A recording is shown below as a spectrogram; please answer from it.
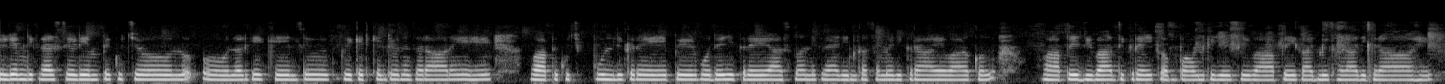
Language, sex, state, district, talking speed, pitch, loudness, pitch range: Hindi, female, Bihar, Jamui, 245 wpm, 220 Hz, -15 LUFS, 215-225 Hz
